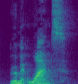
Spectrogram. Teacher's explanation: Let's connect room and at, and let's hold the T.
